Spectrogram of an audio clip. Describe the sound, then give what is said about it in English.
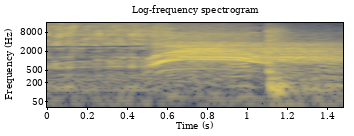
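Juice pours steadily into a glass for about half a second, the gurgling tone rising in pitch as it fills, then stops with a soft clunk. Fairly clear, with no voices. “Can I get some juice?”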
